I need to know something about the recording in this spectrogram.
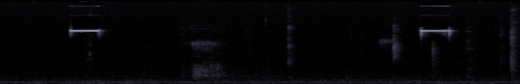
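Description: A machine gives a short, high electronic beep twice.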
